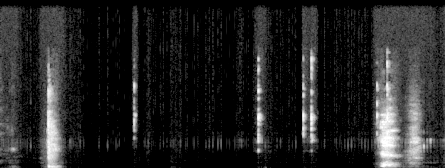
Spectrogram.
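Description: A few faint, sharp clicks of a computer mouse, scattered over the few seconds, with two short louder bursts, one about half a second in and one near the end.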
